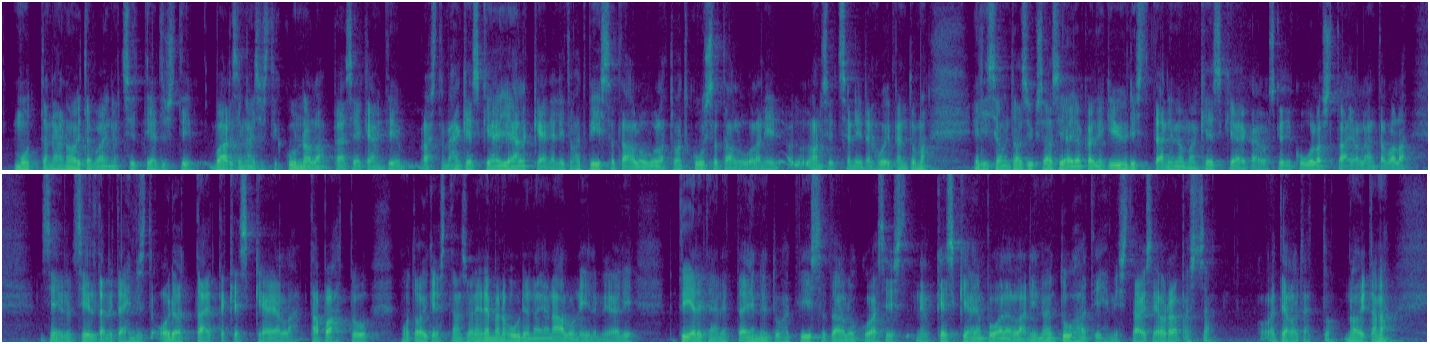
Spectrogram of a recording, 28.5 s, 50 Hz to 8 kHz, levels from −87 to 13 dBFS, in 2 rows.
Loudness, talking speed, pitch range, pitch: -24 LUFS, 145 wpm, 85-100 Hz, 90 Hz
